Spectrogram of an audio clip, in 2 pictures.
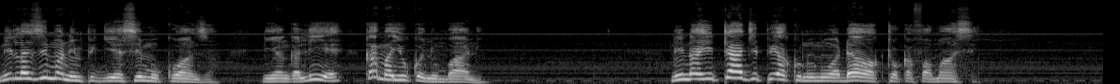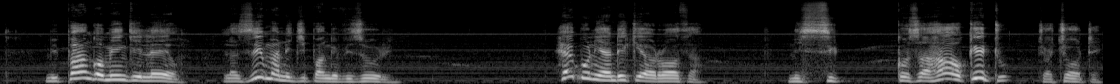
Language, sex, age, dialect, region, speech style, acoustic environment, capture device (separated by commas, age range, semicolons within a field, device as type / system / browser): Swahili, male, 25-34, Kenya - Nairobi Sheng-influenced, Kenya, focused, nature, desktop / Windows / Chrome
